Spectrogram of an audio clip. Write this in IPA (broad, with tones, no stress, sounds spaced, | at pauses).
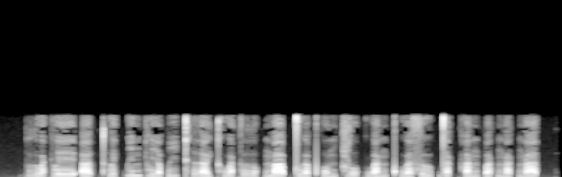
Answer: p r u˧ a̯ k l eː˧ ʔ aː˨˩ t̚ pʰ l e˥˩ k̚ w i˥˩ n k l i˨˩ a̯ p iː˦˥ kʰ r a˨˩ j kʰ u˧ a̯ k r o˨˩ k̚ m aː˥˩ p̚ t ɯ˩˦ a̯ pʰ o˩˦ n t͡ɕ oː˧ k w a˩˦ ŋ pʰ u˩˦ a̯ s ɯː˥˩ p̚ d a˦˥ k̚ h a˧ ŋ p a˨˩ k̚ ŋ a˨˩ k̚ ŋ a˦˥ t̚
